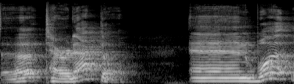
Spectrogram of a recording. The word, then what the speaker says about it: pterodactyl: that's right it's a pterodactyl and what letter does pterodactyl sound like it starts with two right right it sounds like it starts with the teeth but what letter does it really start with that's right a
